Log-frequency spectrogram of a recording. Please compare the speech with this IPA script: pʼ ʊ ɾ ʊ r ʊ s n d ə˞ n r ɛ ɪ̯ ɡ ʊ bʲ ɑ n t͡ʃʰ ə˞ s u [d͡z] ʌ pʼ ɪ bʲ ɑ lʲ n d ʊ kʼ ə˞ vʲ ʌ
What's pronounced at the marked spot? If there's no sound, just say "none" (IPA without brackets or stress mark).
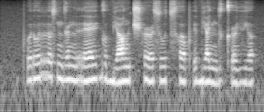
t͡sʰ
